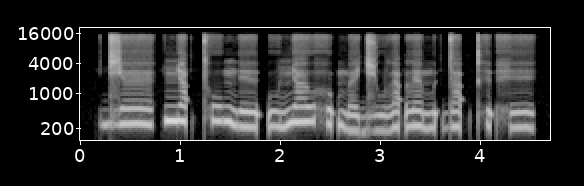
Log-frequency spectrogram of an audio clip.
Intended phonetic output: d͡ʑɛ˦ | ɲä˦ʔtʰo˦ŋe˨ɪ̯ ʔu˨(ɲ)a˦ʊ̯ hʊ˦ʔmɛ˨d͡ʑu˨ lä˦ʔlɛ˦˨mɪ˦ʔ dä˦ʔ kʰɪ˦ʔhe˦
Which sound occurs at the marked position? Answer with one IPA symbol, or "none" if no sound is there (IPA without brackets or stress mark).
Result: ɲ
